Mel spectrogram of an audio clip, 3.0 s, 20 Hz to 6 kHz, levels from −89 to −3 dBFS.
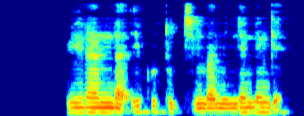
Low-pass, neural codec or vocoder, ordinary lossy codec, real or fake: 5.4 kHz; none; AAC, 48 kbps; real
